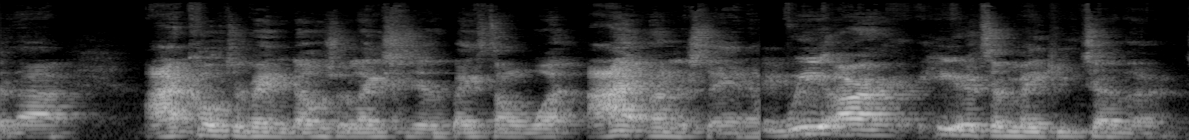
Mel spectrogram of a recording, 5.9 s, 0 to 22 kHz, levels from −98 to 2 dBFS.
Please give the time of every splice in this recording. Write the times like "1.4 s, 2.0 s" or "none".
3.8 s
